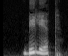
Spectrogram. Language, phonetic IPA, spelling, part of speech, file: Russian, [bʲɪˈlʲet], билет, noun, Ru-билет.ogg
- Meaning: 1. ticket (admission to entertainment or transportation) 2. banknote 3. membership card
